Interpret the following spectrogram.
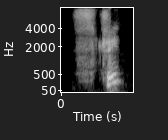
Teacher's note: they began the words with s sound not with an e sound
